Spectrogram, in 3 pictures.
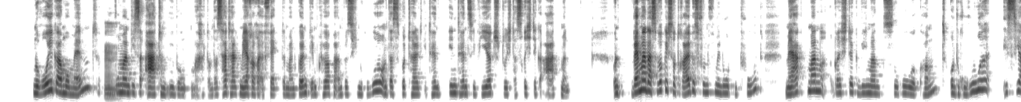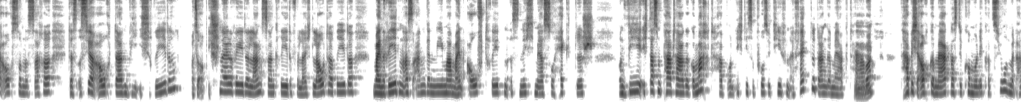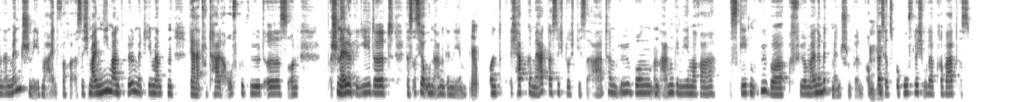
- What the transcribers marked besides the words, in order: none
- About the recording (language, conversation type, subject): German, podcast, Wie bleibst du ruhig, wenn Diskussionen hitzig werden?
